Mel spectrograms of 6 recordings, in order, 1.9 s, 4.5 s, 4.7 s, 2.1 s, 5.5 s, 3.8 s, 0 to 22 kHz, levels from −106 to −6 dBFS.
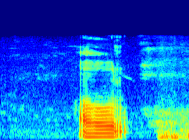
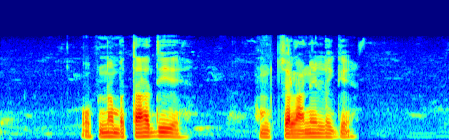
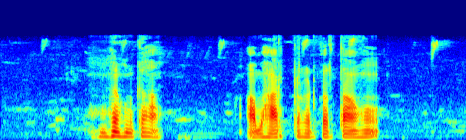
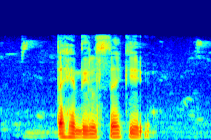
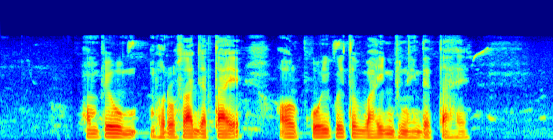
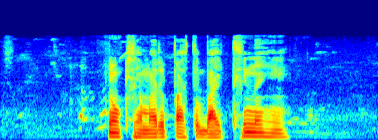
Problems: constant background noise, background conversations at intervals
